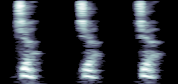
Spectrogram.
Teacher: My mouth is in exactly the same place as the ch sound, but this time my voice is on. So we're saying it like in the beginning of the sound jelly or jellyfish, or the beginning of the sound juice.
